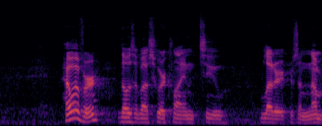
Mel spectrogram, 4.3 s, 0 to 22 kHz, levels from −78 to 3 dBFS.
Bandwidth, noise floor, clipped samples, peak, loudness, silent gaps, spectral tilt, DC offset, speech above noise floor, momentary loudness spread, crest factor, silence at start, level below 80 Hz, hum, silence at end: 15.5 kHz; -59 dBFS; under 0.1%; -14 dBFS; -36 LUFS; none; -3.5 dB/octave; under 0.1%; 23 dB; 11 LU; 24 dB; 0 s; -74 dBFS; none; 0 s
